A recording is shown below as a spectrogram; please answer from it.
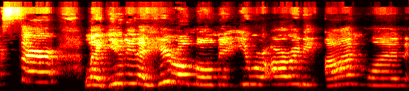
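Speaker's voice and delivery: high, loud mock scolding; scolding fan. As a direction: scold the hero loudly. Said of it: "I'm like".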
